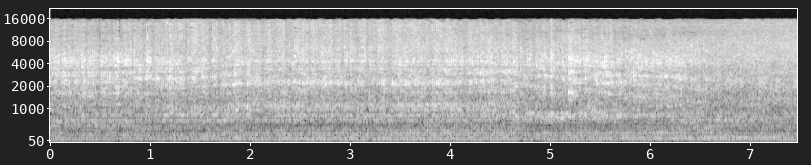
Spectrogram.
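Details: W6 Rampage car (owner suspects fouled spark plugs, wires unchecked) that won't start properly: uneven stumbling idle with irregular dips, no misfire code; rough idle misfire, cause unconfirmed.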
